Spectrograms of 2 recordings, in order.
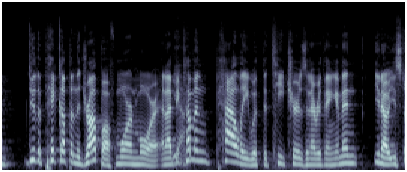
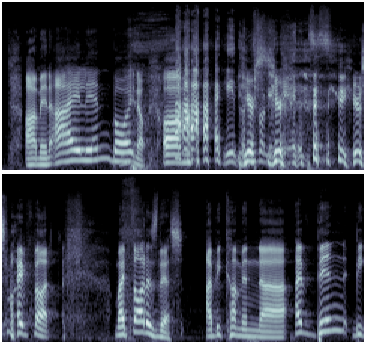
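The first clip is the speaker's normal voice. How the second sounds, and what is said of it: Put-on island accent. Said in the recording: “Why are you talking in that accent now?”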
